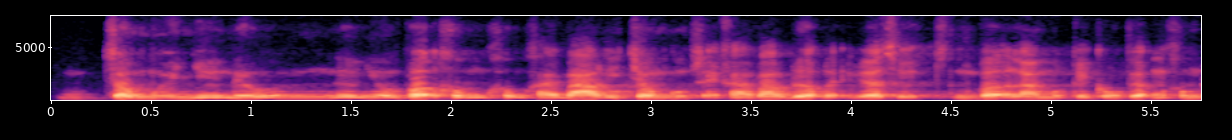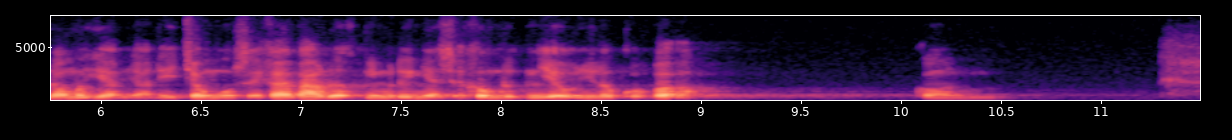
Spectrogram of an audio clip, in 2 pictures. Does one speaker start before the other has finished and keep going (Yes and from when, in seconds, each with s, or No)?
No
